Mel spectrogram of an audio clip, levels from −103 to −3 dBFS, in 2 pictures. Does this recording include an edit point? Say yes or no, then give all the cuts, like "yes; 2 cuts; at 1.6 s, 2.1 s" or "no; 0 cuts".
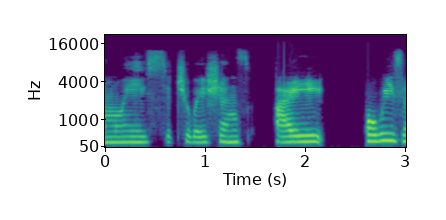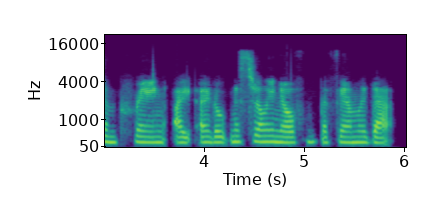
yes; 1 cut; at 1.4 s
